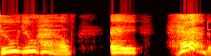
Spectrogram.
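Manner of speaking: shrill, very loud, very slow, drawn-out shout. Retelling asking a desk clerk for a head, retelling own yell. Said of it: "I kinda like yelling at her".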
